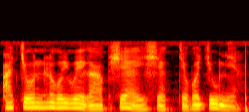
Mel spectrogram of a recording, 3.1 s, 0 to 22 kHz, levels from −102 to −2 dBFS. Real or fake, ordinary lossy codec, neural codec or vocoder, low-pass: real; none; none; 5.4 kHz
